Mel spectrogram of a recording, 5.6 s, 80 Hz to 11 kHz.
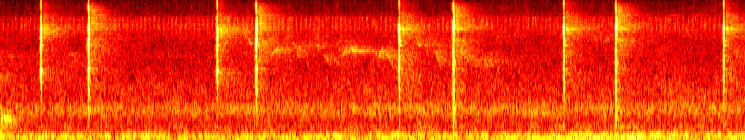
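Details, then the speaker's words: Automotive relay bench test, 12 V jump pack on terminals 85 and 86: sharp clicks, about nine in six seconds as power touched on and off; coil energises and switch moves, contacts not yet verified. "That's the switch inside. That's telling me that the coil inside is energizing, it is creating the magnetic field, and the switch is moving."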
